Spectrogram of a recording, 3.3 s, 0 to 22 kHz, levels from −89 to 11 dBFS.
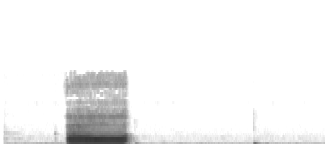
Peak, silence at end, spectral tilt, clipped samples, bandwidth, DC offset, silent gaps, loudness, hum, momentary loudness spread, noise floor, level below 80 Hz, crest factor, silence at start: -4 dBFS; 2 s; -6 dB/octave; under 0.1%; 11 kHz; under 0.1%; none; -14 LUFS; none; 10 LU; -66 dBFS; -64 dBFS; 16 dB; 0.65 s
